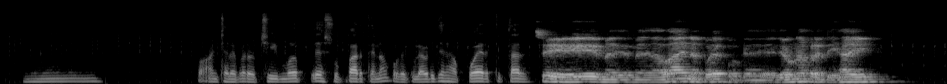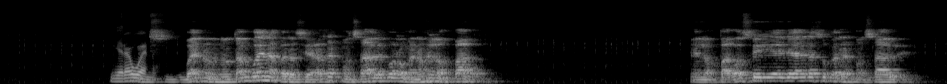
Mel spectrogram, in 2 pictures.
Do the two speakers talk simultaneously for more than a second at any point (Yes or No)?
No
